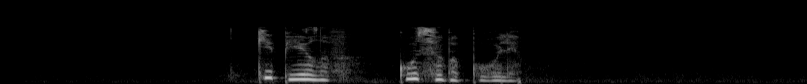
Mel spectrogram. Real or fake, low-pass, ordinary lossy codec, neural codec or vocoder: real; 7.2 kHz; MP3, 24 kbps; none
